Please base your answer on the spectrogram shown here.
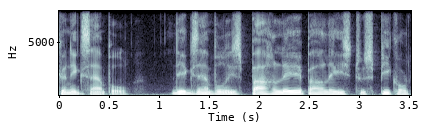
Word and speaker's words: parle: put the ending e, and then the way to pronounce it is je parle. Parle. So remember, we put it, okay, but then we don't really pronounce it.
